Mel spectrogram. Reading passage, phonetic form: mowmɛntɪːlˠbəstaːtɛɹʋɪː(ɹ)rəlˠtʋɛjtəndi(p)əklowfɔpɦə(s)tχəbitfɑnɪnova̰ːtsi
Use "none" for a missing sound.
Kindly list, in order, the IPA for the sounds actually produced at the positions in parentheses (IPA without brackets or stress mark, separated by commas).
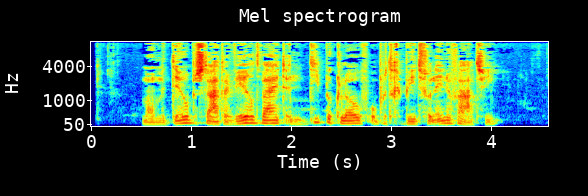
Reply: none, p, none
